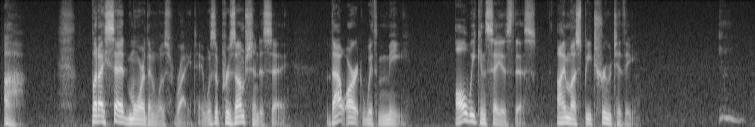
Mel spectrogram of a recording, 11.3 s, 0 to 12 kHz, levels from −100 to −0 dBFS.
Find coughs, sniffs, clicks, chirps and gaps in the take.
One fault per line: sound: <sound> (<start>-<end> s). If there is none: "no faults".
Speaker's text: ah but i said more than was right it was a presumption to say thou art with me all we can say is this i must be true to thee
sound: throat clearing (10.8-11.2 s)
